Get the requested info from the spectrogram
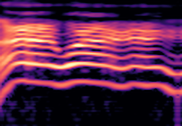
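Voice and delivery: very high early-tv pitchman announcer call. Asking the play-by-play host about doing live commercials, demonstrating an old-time TV commercial announcer voice. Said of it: "the voice where you talk like this".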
